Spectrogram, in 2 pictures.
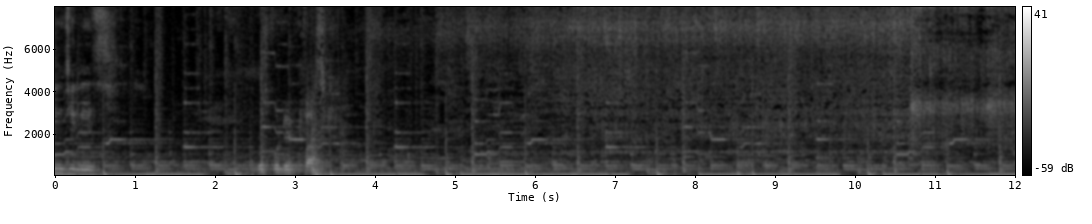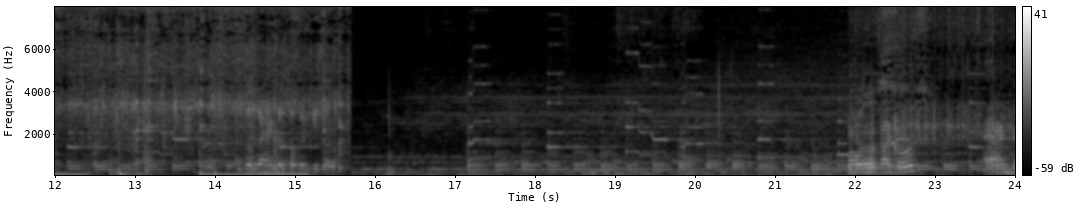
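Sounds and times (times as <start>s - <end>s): background music: 0.0s - 24.0s
onions sizzling in hot oil: 3.8s - 15.7s, 19.1s - 24.0s
spatula stirring: 6.7s - 14.5s.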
